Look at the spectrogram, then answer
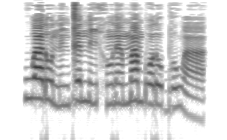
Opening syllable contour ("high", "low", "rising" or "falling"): high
